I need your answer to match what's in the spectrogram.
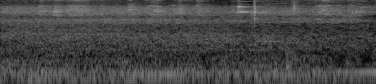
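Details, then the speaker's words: Ford Everest power window regulator repair: the motor is test-run directly off the battery before full welding and should make no noise. Smooth, even low hum with no grinding, clicking or binding; very quiet, normal operation. "Yan, tahimik na tahimik guys. Dikit mo ng konti. Sa ano. Yan, swabing swabe."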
